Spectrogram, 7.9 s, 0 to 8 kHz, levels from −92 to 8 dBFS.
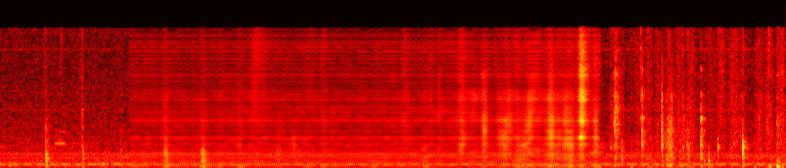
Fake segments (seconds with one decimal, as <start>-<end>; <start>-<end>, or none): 1.3-6.0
